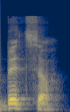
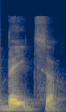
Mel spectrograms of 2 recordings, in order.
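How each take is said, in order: First: The first vowel is a plain e sound. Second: The first vowel is an ei diphthong. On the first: The silent letter is not pronounced. "le yod, normalement, se prononce pas. Et on va dire betza" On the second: The silent letter is pronounced. "il y en a qui vont dire beitza"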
